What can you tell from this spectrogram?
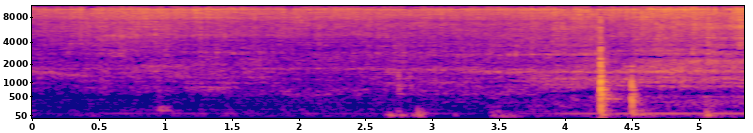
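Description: Water running from a kitchen tap into a pot, a steady hiss that grows slowly louder as it fills. A single sharp knock about four seconds in.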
